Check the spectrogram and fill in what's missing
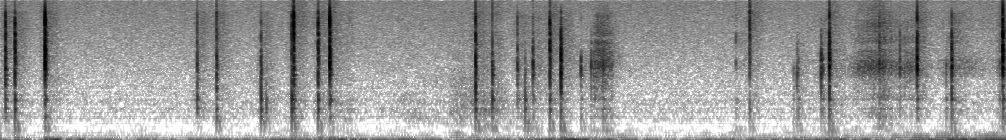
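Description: Long nails tap the sides of the cranium of a hollow plastic anatomical skull model in a quick, irregular run of light taps. Each tap is a short, dry, bright click that dies away almost instantly over a faint low rumble.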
